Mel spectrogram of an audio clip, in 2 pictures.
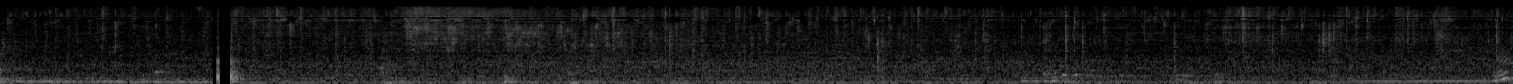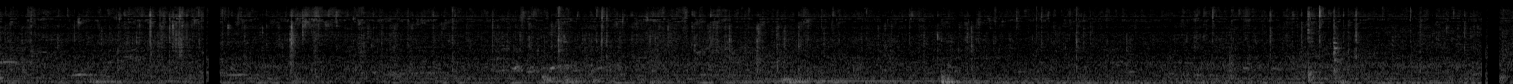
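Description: Syrniki (cottage-cheese pancakes) sizzling in oil in a non-stick frying pan: a quiet, steady frying crackle.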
